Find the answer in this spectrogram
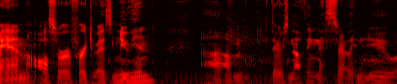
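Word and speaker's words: NwHIN: the nwh I am also referred to as Newton there was nothing necessarily new about it it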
